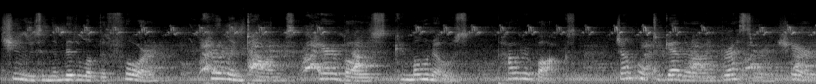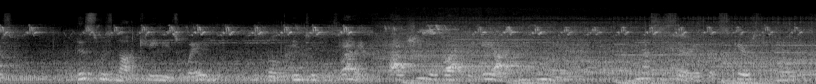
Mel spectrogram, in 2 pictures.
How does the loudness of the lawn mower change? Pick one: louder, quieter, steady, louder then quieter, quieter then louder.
louder.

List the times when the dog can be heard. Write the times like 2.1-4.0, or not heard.
1.4-3.8, 5.8-8.4, 11.0-13.4.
